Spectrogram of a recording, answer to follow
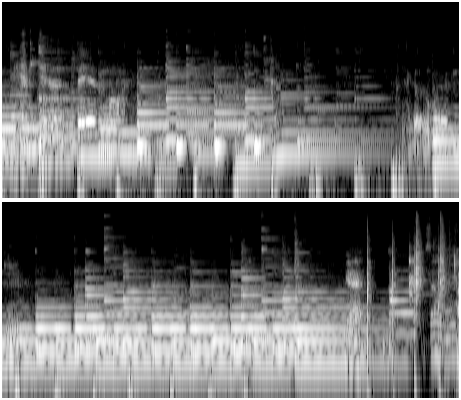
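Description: Acoustic guitar playing the closing bars of a song without singing: sustained strummed chords that die away about halfway through, then a second passage that rings on until it stops shortly before the end, when voices come in.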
